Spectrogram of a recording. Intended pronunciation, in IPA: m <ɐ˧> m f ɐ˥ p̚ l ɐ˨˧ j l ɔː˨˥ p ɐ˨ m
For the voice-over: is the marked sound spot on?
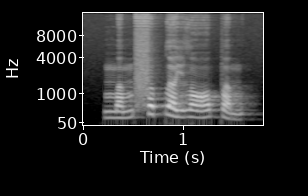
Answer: no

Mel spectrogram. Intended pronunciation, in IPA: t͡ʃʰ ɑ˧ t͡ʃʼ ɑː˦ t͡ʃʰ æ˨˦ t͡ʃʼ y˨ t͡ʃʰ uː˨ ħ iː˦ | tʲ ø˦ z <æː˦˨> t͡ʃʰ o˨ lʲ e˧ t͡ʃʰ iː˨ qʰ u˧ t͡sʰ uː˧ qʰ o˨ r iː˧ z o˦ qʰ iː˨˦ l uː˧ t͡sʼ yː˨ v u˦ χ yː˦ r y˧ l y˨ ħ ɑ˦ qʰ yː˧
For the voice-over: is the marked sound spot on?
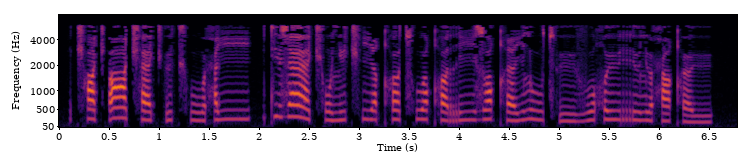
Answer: yes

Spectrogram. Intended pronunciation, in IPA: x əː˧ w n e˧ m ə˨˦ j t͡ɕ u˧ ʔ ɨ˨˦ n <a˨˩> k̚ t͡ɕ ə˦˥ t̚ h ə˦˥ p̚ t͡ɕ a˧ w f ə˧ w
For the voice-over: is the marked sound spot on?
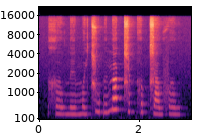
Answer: no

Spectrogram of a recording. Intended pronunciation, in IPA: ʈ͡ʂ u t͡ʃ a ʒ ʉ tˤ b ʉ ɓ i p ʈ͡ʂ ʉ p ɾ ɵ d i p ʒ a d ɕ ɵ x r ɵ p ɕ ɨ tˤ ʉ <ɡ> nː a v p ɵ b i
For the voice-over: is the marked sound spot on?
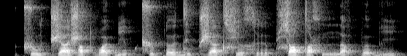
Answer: no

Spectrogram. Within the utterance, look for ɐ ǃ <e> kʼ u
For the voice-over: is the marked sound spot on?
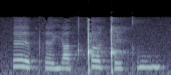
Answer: yes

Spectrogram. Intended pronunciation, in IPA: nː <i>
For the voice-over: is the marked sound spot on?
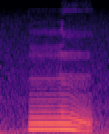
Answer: no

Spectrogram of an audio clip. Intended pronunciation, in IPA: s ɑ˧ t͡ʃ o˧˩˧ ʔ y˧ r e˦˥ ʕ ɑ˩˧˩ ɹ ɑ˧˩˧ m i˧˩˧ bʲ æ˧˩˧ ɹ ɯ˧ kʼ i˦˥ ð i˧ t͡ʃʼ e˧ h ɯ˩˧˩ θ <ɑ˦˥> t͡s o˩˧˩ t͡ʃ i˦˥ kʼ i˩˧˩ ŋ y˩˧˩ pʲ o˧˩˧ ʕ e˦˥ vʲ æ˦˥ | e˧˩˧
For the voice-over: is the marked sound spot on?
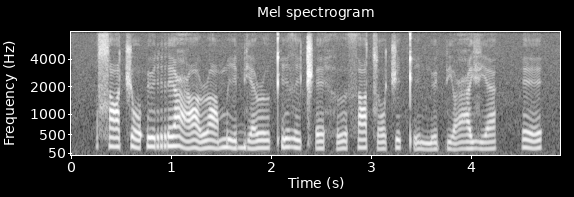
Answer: yes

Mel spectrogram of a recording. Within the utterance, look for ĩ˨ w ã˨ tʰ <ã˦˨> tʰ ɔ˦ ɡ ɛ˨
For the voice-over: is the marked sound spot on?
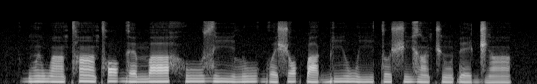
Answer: yes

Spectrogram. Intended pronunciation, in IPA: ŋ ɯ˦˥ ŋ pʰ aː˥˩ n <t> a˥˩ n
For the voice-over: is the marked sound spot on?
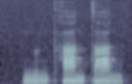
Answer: yes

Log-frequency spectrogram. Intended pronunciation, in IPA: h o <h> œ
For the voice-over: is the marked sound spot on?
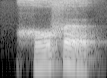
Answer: no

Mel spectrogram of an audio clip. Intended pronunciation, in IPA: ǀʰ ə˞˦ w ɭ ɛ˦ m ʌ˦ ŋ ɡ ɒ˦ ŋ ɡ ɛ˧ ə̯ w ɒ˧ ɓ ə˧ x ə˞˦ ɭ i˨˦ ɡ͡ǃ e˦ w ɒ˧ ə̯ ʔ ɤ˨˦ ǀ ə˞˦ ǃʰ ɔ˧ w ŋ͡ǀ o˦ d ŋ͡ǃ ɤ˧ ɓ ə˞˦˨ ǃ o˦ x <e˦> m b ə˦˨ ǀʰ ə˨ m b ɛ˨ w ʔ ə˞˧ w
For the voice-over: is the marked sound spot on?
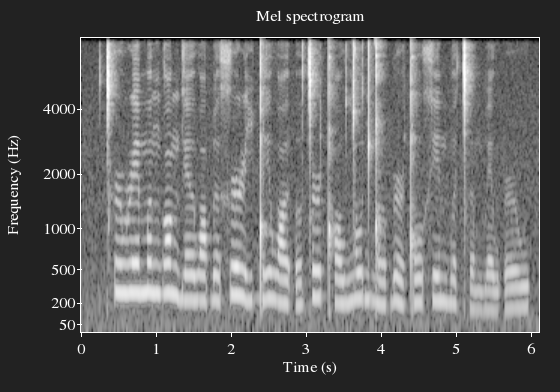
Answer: yes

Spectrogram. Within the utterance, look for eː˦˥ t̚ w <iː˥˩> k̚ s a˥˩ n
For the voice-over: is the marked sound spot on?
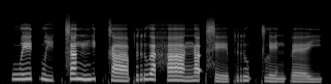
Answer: no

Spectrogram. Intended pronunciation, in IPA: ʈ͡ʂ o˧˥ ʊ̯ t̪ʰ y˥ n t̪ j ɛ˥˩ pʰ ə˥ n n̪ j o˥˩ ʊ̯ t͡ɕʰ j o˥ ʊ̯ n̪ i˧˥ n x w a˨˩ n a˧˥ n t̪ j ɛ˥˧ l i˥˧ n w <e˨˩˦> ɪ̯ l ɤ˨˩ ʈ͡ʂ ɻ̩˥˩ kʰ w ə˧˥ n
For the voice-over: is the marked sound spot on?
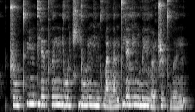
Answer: no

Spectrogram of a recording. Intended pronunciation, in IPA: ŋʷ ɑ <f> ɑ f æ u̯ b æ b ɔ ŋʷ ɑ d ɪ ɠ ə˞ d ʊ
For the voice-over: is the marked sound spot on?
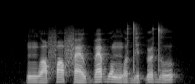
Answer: yes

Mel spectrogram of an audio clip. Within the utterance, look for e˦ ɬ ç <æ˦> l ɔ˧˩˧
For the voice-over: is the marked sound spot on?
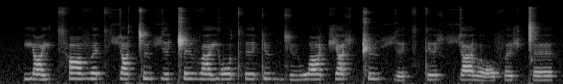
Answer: no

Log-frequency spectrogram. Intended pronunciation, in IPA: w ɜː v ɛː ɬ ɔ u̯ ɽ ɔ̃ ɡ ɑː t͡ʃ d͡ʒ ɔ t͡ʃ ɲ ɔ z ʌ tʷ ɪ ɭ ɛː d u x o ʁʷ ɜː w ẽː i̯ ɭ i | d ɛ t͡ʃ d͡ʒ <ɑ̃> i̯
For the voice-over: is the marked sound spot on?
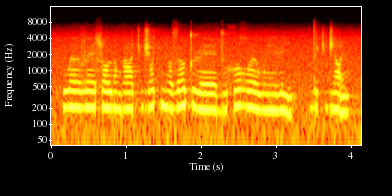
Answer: yes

